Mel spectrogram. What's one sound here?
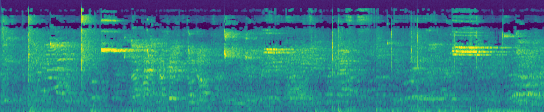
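A volleyball is struck with sharp smacks in a large echoing gym.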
